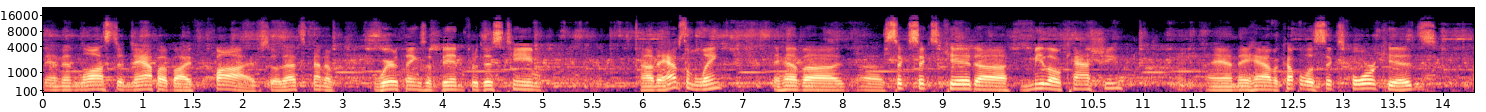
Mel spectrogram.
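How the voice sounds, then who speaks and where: A middle-aged American man introduces a basketball game, his voice a little hoarse. He rambles through the pregame notes with lots of fillers and restarts. Music plays clearly behind him. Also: on the high side. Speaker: play-by-play announcer. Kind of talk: pregame sports broadcast commentary. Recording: music in the background.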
